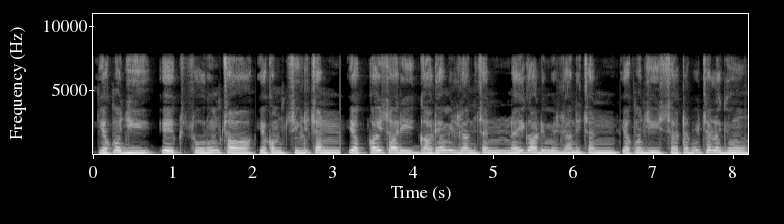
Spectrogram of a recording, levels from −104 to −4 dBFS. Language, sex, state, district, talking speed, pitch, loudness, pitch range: Garhwali, male, Uttarakhand, Tehri Garhwal, 205 wpm, 170 Hz, -28 LUFS, 165-175 Hz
